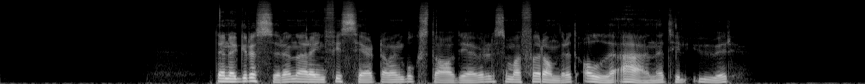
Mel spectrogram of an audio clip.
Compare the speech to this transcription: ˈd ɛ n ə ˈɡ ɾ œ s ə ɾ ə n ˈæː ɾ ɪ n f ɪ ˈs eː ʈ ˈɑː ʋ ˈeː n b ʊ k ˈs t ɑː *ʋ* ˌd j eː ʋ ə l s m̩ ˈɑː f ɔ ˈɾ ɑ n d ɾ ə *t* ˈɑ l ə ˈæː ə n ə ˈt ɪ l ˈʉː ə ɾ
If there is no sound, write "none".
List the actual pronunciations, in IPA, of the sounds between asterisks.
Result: ʋ, t

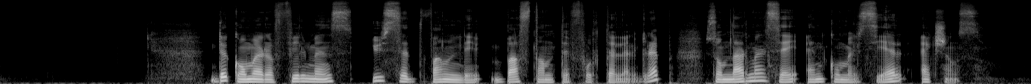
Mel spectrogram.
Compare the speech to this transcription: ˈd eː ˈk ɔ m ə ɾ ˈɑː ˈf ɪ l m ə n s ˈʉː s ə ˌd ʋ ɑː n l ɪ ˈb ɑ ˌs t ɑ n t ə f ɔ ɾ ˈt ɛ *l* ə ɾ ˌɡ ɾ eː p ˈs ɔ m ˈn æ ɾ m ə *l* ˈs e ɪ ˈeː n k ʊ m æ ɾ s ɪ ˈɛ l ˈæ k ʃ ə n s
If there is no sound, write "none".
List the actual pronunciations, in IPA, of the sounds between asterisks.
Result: l, none

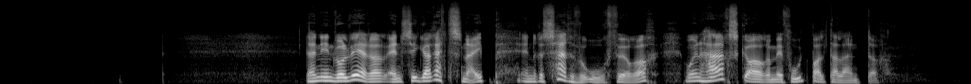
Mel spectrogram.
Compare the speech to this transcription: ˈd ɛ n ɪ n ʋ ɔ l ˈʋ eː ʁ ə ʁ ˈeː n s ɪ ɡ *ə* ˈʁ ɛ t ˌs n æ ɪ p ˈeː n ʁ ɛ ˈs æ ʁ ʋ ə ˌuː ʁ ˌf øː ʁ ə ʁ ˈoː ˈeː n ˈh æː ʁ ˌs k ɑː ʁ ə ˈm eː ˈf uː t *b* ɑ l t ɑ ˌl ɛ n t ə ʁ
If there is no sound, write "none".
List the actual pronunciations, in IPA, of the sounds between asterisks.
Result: ɑ, b

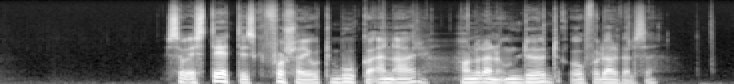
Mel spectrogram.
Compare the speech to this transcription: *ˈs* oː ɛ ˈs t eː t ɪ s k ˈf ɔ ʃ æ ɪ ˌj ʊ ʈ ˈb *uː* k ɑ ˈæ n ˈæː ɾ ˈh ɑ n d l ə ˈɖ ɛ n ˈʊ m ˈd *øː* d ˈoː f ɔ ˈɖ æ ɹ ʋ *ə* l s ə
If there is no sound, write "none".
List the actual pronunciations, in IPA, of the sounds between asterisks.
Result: s, uː, øː, ə

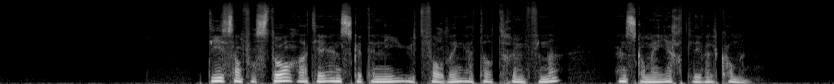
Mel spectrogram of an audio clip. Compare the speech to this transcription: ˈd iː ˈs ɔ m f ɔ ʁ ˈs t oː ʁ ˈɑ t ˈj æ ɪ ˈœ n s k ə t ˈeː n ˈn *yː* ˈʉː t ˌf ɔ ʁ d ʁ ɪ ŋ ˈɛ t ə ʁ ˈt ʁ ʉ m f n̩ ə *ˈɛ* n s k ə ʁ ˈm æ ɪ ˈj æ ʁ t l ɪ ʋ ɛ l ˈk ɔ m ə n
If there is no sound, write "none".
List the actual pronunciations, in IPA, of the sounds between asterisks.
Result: yː, œ

